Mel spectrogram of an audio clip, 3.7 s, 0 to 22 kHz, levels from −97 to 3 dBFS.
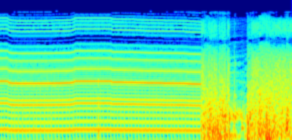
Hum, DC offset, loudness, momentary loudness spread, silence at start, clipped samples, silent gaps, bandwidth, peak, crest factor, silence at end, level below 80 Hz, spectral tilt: none; under 0.1%; -20 LUFS; 3 LU; 0 s; under 0.1%; none; 16.5 kHz; -2 dBFS; 18 dB; 0 s; -30 dBFS; -4.5 dB/octave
